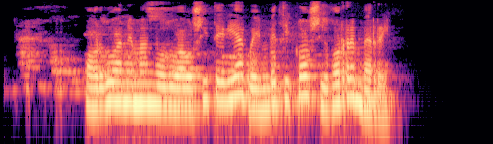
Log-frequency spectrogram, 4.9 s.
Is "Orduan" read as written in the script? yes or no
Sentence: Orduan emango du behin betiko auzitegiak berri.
yes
